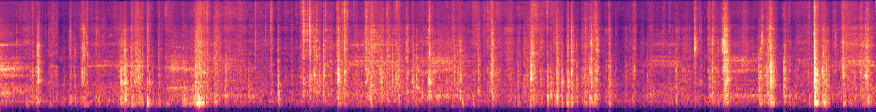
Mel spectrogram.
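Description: A cardboard box being handled as a lantern is pushed back into it: irregular small clicks, taps and scrapes of cardboard flaps and the item's plastic shell.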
